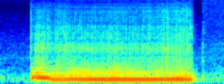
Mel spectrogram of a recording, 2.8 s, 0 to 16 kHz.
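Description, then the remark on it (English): A voice imitates the GAU-8 rotary cannon with one loud, steady, low buzzing 'brrrt' that starts abruptly, holds for about two seconds, then cuts off, followed by a brief faint sound. “That's a GAU-8, the sound that I was replicating.”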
